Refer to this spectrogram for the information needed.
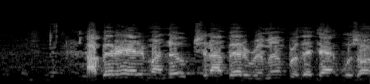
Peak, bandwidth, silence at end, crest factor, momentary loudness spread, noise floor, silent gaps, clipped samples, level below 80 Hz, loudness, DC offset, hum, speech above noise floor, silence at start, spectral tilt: -6 dBFS; 8 kHz; 0 s; 18 dB; 7 LU; -54 dBFS; none; under 0.1%; under -90 dBFS; -22 LUFS; under 0.1%; none; 30 dB; 0.5 s; 2 dB/octave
